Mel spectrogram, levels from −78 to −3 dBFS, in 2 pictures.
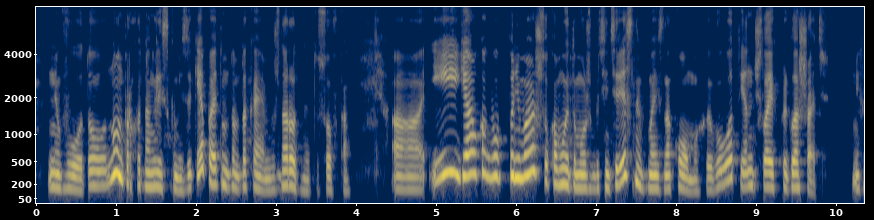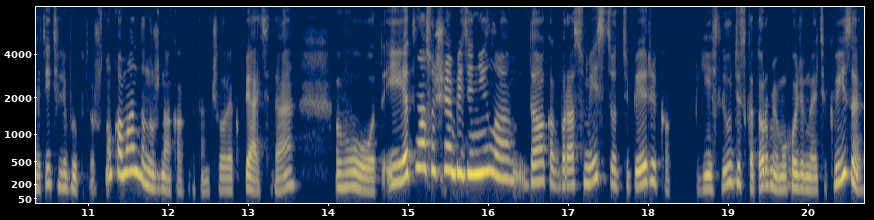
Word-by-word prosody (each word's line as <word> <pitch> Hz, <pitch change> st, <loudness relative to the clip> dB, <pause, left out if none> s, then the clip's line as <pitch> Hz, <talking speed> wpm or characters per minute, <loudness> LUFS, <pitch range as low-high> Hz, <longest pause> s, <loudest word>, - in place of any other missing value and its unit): Ну 165 Hz, -1 st, -1 dB
вот. 150 Hz, -3 st, -3 dB
Но 185 Hz, 0 st, -1 dB
ну, 300 Hz, -, +4 dB
он 295 Hz, -, +7 dB
проходит 195 Hz, -3 st, -6 dB
на 175 Hz, -, 0 dB
английском 165 Hz, -3 st, -3 dB
языке, 160 Hz, +8 st, -1 dB
поэтому 195 Hz, -3 st, -1 dB
там 160 Hz, -3 st, -5 dB
такая 165 Hz, -5 st, -4 dB
международная 145 Hz, 0 st, -2 dB
тусовка. 140 Hz, +1 st, -10 dB, 0.5 s
А, 145 Hz, -1 st, -3 dB
и 325 Hz, +5 st, +4 dB
я 305 Hz, +2 st, +6 dB
как 320 Hz, -3 st, -1 dB
бы 295 Hz, 0 st, +2 dB
понимаю, 300 Hz, +3 st, +5 dB
что 235 Hz, -10 st, -5 dB
кому 205 Hz, -2 st, 0 dB
это 175 Hz, -3 st, -3 dB
может 160 Hz, -1 st, -1 dB
быть 155 Hz, +2 st, -10 dB
интересно 215 Hz, -, 0 dB
в 155 Hz, -, -18 dB
моих 155 Hz, -1 st, 0 dB
знакомых. 150 Hz, -5 st, -4 dB
И -, -, -4 dB
вот 215 Hz, -, -2 dB
я 170 Hz, -, -1 dB
начала 175 Hz, -1 st, 0 dB
их 165 Hz, 0 st, -3 dB
приглашать: 165 Hz, -, -3 dB, 0.3 s
"Не -, -, -6 dB
хотите 180 Hz, +5 st, -8 dB
ли 165 Hz, -, -3 dB
вы?" 150 Hz, -2 st, -5 dB
Потому -, -, -19 dB
что, 310 Hz, -, -9 dB
ну, -, -, +1 dB
команда 335 Hz, -1 st, +4 dB
нужна 155 Hz, -5 st, -3 dB
как 130 Hz, -1 st, -13 dB
бы 165 Hz, -, -36 dB
там 120 Hz, -, -15 dB
человек 140 Hz, +1 st, -9 dB
5, 145 Hz, -6 st, -2 dB
да, 160 Hz, +9 st, -6 dB, 0.5 s
вот. 165 Hz, -6 st, -2 dB
И 220 Hz, -, -1 dB
это 305 Hz, -, +5 dB
нас 410 Hz, -1 st, +4 dB
очень 375 Hz, +1 st, +2 dB
объединило, 330 Hz, -4 st, +7 dB
да, 235 Hz, -4 st, -2 dB
как 205 Hz, -6 st, -7 dB
бы 190 Hz, -, -2 dB
раз 190 Hz, 0 st, -2 dB
в -, -, -18 dB
месяц 270 Hz, +3 st, -3 dB
вот 185 Hz, -4 st, -5 dB
теперь 215 Hz, +5 st, +1 dB
как -, -, -16 dB
бы -, -, -56 dB, 0.3 s
есть 155 Hz, +2 st, -2 dB
люди, 215 Hz, +4 st, -2 dB
с 215 Hz, -, -8 dB
которыми 180 Hz, 0 st, -1 dB
мы 145 Hz, 0 st, -2 dB
ходим 160 Hz, -2 st, 0 dB
на 145 Hz, -, -2 dB
эти 140 Hz, -, -8 dB
квизы. 215 Hz, -, +2 dB
180 Hz, 215 wpm, -23 LUFS, 155-255 Hz, 0.5 s, он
